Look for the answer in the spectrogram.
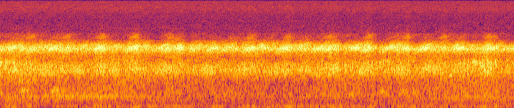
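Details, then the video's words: Frog chorus on a hot summer night: dense overlapping croaks with bright pulses near the top, repeated about three times a second in a steady, somewhat uneven rhythm, low rumble beneath. "개구리들의 합창은 끝이 없어라"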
